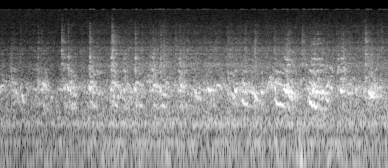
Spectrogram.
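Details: A flock of turkeys indoors in a growing house, giving rapid, irregular gobbles and chortles about three per second, the calls overlapping and swelling louder toward the end, with a constant low hum from the building.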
